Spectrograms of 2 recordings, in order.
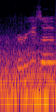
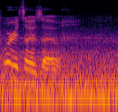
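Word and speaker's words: Carrizozo: Is it Carrizo or Corizozo? Oh, it is Zozo. Corizozo. Oh, I've been saying it wrong all along. Corizozo.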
